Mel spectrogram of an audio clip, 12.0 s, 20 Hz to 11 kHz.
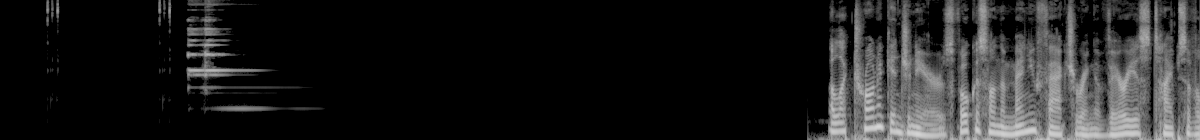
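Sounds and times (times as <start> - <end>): notification bell ding: 1.9 - 3.1.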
